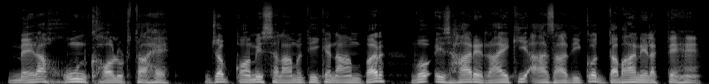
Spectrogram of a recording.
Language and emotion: Urdu, angry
